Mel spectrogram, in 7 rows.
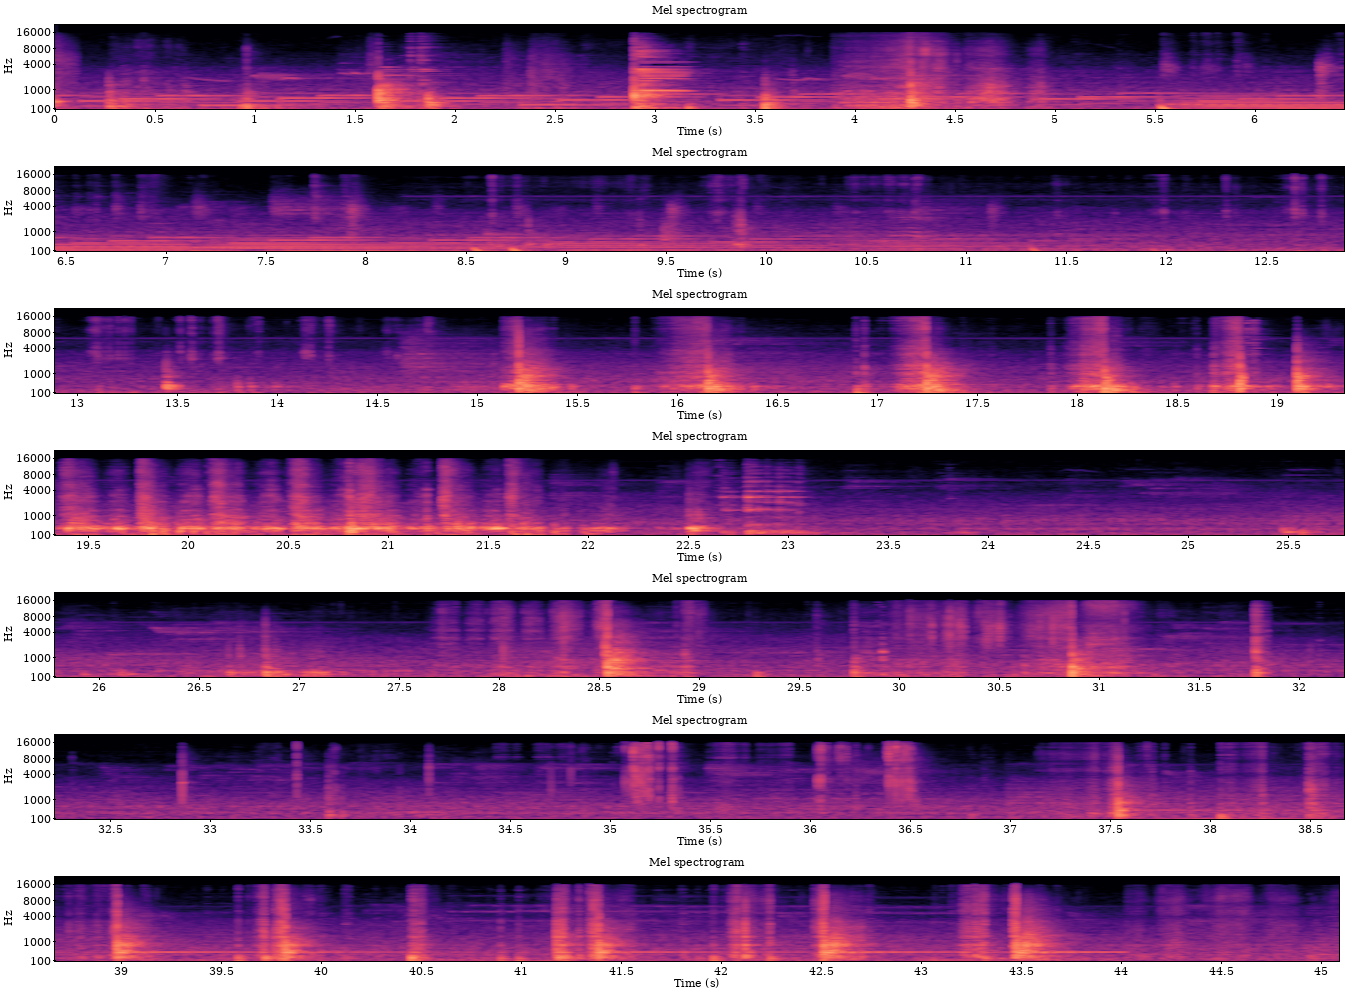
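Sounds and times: knife chopping on cutting board: 0:15.2 - 0:16.4, 0:37.3 - 0:44.4
knife slicing shallots: 0:29.9 - 0:31.3.

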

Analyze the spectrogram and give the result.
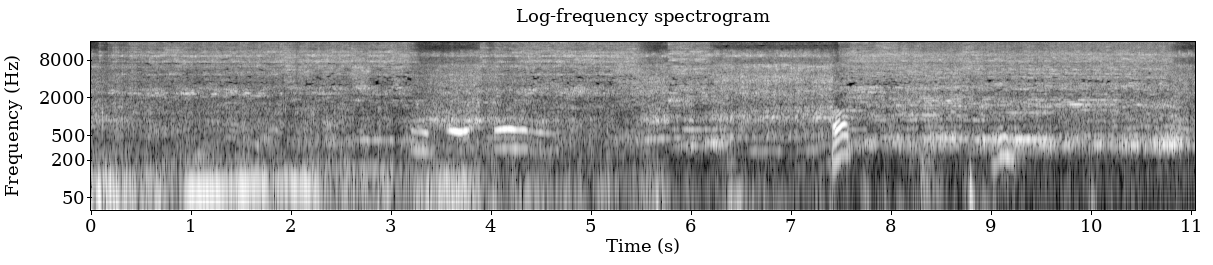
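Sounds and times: power tool running on steel: 0:00.0 - 0:11.0.

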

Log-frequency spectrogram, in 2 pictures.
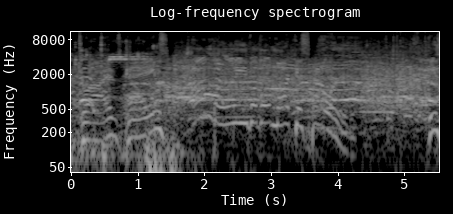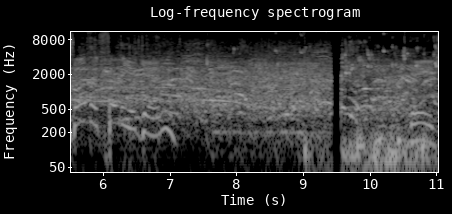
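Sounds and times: basketball court noise: 0:00.0 - 0:11.0
crowd voices and shouts: 0:00.0 - 0:11.0.

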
